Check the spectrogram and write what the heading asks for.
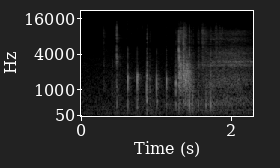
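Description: Paper of a paperback book being handled: a quick run of small clicks and crinkles, then a longer rustle of the pages about halfway in.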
